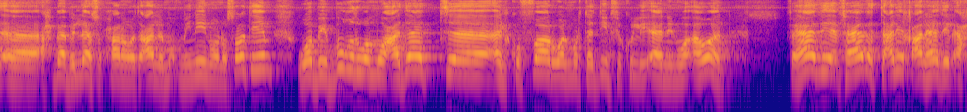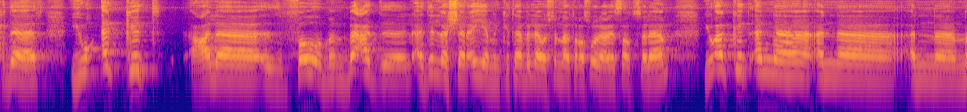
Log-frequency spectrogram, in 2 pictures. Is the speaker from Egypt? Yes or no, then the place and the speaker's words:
no; Libya; وخاصة في بلدنا ليبيا بالذات.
